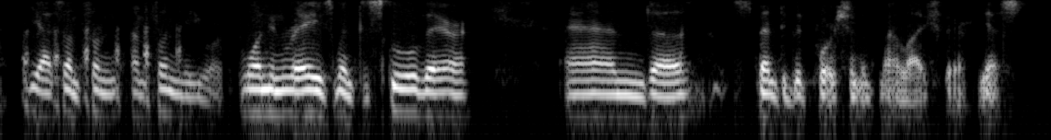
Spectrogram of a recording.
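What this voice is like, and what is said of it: New York accent. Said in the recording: “Can't you tell from my accent? ... I'm from New York.”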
